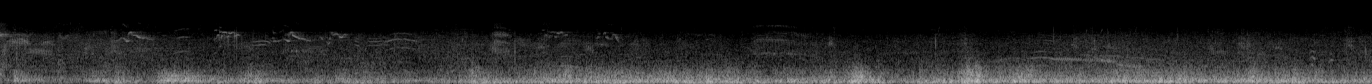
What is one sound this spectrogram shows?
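Wind blows and buffets across open water outdoors.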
